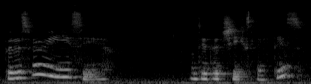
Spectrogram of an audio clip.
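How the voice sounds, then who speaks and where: Streaming live on her phone as she paints, this young musician from Norway talks to fans softly in her Norwegian accent, frequently slipping into near-whispers. Her voice sits high and sing-song, with vocal fry at a moderate pace, and the room is echoey with a faint hiss.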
